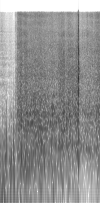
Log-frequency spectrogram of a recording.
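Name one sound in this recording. A snowboard scrapes and hisses across the snow.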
